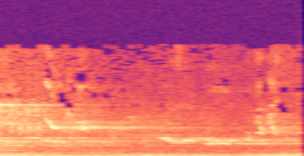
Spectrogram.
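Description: Soft background music of sustained low notes, with a few faint bird chirps above it.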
